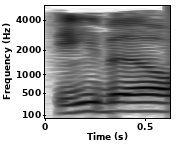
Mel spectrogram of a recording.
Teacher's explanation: إبراهيم دائما ننبه عليها لكثرة ما أسمع فيها من أخطاء. إبرا هذه الباء ساكنة مقلقلة، قبلها كسرة بعدها فتحة. إبرا، فعلى الناطق ألا يجعل نطقه يتأثر لا بالكسرة التي قبل الباء ولا بالفتحة التي بعد الباء، فلا يقول إبراهيم ولا يقول إبراهيم، لا هذه ولا تلك، بل يسكن الباء مقلقلة هكذا إبراهيم.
